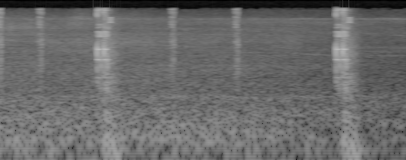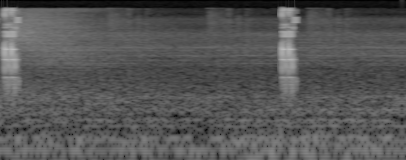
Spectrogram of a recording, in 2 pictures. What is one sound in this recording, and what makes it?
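Game interface clicks and chimes sound as menu buttons are selected.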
